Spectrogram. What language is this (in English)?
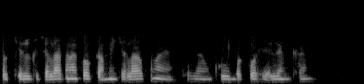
Santali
